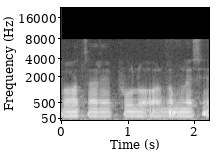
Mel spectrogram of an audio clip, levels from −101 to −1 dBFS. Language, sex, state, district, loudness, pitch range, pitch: Hindi, female, Bihar, West Champaran, -15 LUFS, 100-105 Hz, 100 Hz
